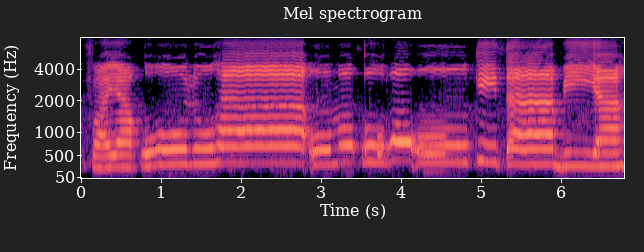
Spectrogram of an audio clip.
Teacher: فَيَقُو کو تھوڑا سا کھینچیں گے، وہ مد ہے، ہا پہ مد متصل ہے، 4 الف مد ہے، 4 الف کے برابر کھینچ کر پڑھنا ہے.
